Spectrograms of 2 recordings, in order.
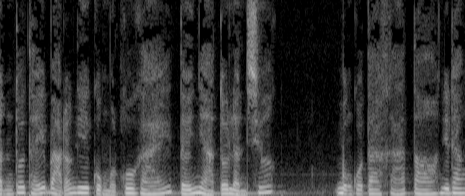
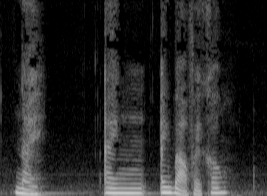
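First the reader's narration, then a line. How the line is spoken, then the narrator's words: Stammering. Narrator (Vietnamese): Lan ấp úng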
